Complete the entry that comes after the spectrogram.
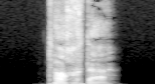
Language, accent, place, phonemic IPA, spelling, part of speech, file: German, Germany, Berlin, /ˈtɔx.tɐ/, Tochter, noun, De-Tochter.ogg
- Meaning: 1. daughter 2. subsidiary (company)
